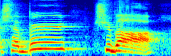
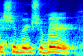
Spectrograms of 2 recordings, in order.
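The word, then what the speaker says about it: Shabooh Shoobah: 40 years of In Excess, I'm going to say it right, Shabu Shubar. I've been looking at the whole time, making sure I don't just say Shabu Shabu.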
